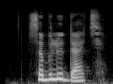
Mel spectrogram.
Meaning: to comply, to obey, to observe, to follow, to stick (to)
- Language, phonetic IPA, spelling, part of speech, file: Russian, [səblʲʊˈdatʲ], соблюдать, verb, Ru-соблюдать.ogg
